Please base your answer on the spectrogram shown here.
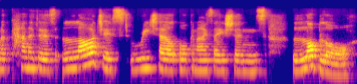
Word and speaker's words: Loblaw: Canada's largest retail organizations, Loblaw. Have I pronounced that one correctly? Yeah, it's Loblaw Companies Limited.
